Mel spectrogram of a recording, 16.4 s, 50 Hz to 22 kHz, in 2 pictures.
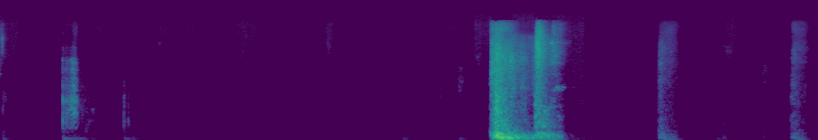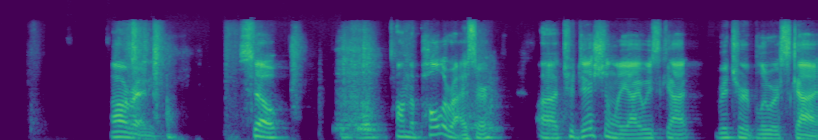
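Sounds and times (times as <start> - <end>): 
door shutting with a solid thud: 4.9 - 5.7
speech: 9.3 - 10.0, 10.6 - 16.3.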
